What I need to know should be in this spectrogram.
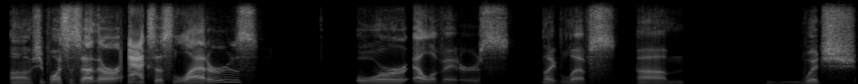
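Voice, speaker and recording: A man acting as game master in a tabletop roleplaying game, explaining things in a casual, halting way. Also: medium pitch, sharp tone, smooth, no room sound, lo-fi sound.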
